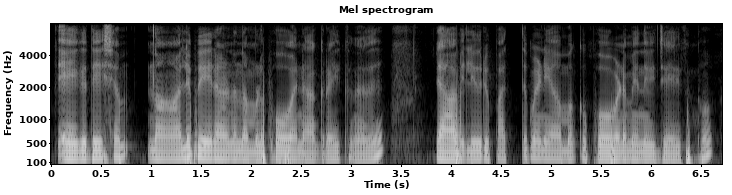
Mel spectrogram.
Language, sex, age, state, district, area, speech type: Malayalam, female, 18-30, Kerala, Kannur, rural, spontaneous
